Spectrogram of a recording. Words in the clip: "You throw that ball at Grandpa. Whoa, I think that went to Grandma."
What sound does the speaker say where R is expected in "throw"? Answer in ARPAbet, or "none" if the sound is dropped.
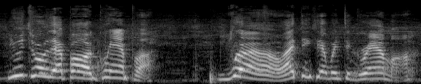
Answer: none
